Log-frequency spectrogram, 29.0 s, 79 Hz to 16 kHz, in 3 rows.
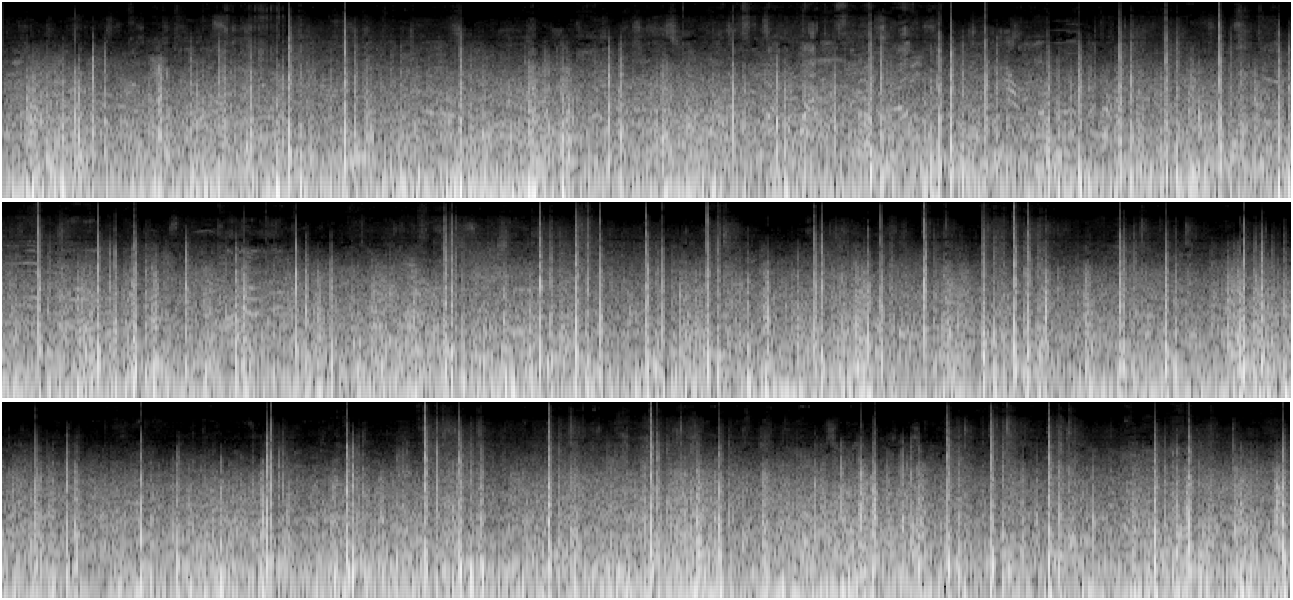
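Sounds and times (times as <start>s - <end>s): fireworks crackling bursts: 0.0s - 29.0s.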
